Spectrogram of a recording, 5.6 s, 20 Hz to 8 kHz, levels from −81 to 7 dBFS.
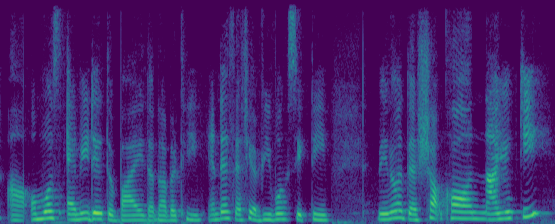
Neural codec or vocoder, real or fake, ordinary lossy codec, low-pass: codec, 16 kHz, 1 kbps, X-Codec, HuBERT features, trained on balanced general audio; fake; none; none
